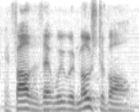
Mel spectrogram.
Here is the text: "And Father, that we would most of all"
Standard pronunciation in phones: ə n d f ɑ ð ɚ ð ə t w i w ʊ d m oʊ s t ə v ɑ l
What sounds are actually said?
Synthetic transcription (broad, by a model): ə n f ɑ ð ɚ ð ə t w i w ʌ d m oʊ s t ə v ɑ l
